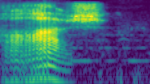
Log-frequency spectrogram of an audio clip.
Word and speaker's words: Raj: Do not roll your R's, but Raj.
